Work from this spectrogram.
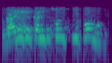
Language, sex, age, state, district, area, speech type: Urdu, male, 18-30, Bihar, Purnia, rural, conversation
